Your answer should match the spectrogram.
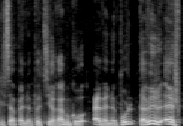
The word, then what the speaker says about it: Evenepoel: Pologne avec, comment il s'appelle, le petit Remco Evenepoel. T'as vu, je prononce bien Evenepoel.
